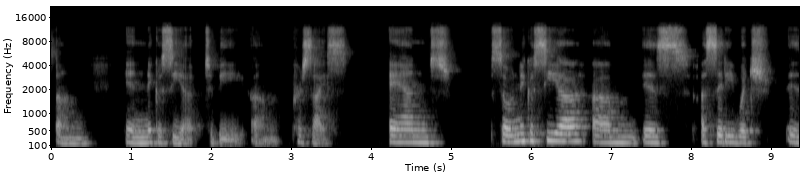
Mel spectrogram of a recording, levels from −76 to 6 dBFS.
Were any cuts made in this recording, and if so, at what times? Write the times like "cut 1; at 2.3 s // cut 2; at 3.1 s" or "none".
cut 1; at 2.9 s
